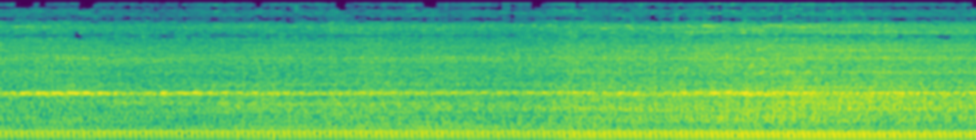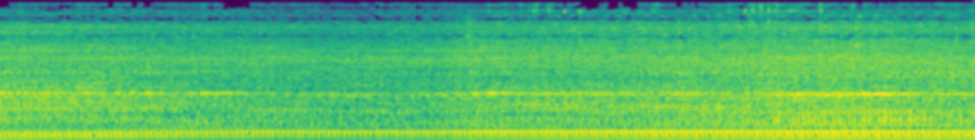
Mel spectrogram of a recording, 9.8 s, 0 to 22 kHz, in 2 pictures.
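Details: Bike started after sitting about 6 months. Steady, even idle with a smooth low rumble and no knocks or misses; sounds good, but it smells awful.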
